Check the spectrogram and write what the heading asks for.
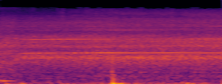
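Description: Ortur laser module's cooling fans running on after the laser is switched off: a steady whir with a thin high whine. A short low knock about a second in.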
